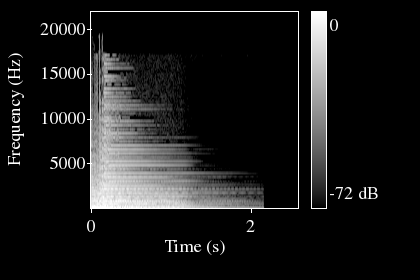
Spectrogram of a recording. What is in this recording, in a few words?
Eb Minor 7th Flat 5th, Guitar, Open F; Ebm7b5; strummed; JGuitar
